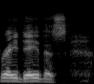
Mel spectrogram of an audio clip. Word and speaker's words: Ray Davies: And uh, no, it's not uh, Rick Rick Davis because I know that um, Ray Davis from the Kinks, everybody pronounces his name Ray Davies and it's not that. It's Ray Davis, but Rick Davies from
